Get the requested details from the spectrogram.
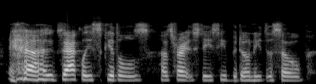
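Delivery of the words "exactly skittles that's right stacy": ordinary delivery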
